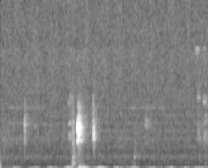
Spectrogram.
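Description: A single faint computer mouse click a little under a second in, over faint, irregular low thumps.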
